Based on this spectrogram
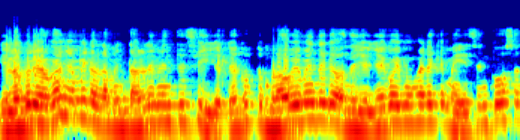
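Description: With ordinary pitch variation, the man's high voice moves at a very fast pace. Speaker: podcast host. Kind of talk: casual chat. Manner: animated.

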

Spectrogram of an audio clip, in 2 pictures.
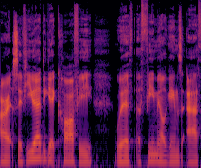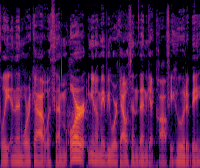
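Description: Over a silent background in a very clean recording, a man with a fairly low pitch and ordinary pitch variation talks at a fairly quick pace. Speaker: fitness podcast host. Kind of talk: interview. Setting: studio.

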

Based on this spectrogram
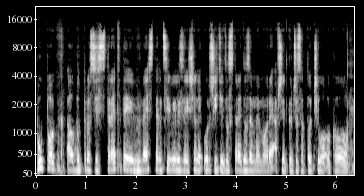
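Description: Somewhat breathy and at a fairly quick pace, a man speaks in a medium pitch with a dry, close sound and no echo. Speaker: podcast host. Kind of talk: casual chat. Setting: café in Prague.

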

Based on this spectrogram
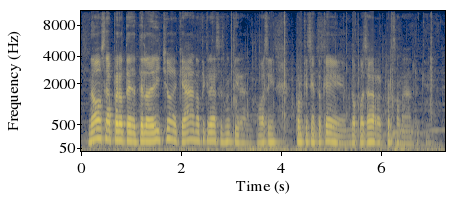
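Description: A man speaks at a moderate pace with a fairly high pitch and fairly even intonation. His loudness swings widely over noticeable background noise. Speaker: podcast co-host. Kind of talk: casual chat.

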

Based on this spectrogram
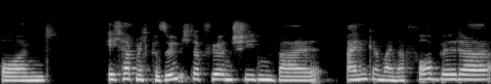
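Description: Somewhat breathy and dark, mellow in tone, a woman speaks at a fairly slow pace with fairly even intonation. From Leipzig, Saxony, Germany. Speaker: finance advisor and coaching client. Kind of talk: casual interview.

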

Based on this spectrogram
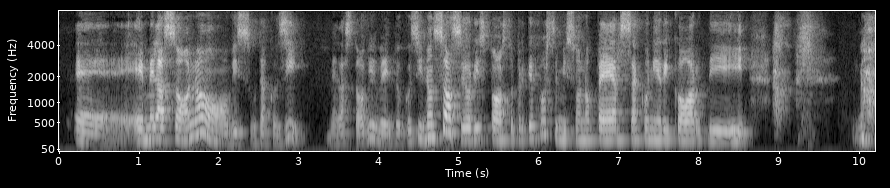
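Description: Slowish and unhurried, a woman's fairly slow speech carries audible room echo. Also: medium pitch for a woman, ordinary pitch variation. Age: 60s. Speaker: self-employed professional interviewee. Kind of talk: interview. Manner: hesitant, with many fillers.

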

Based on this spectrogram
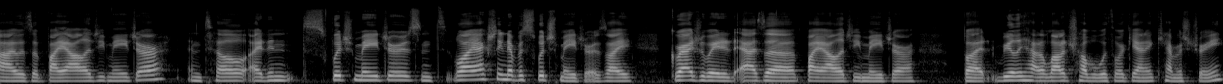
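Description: An ordinary speaking voice from a woman, fairly low in pitch, with fairly even intonation at a moderate pace, in a very clean recording over a silent background. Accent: American. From Brooklyn and Long Island, New York. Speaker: attorney and law firm owner. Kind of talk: interview.

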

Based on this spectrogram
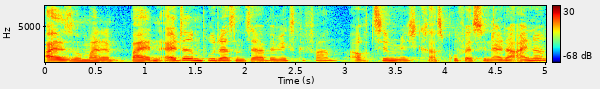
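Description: Over noticeable background noise, a woman talks at a fairly quick pace in a monotone, flat intonation. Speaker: BMX athlete. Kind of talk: interview. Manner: casual, colloquial.

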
